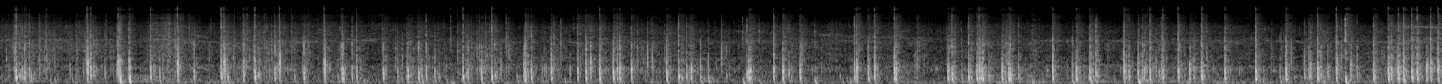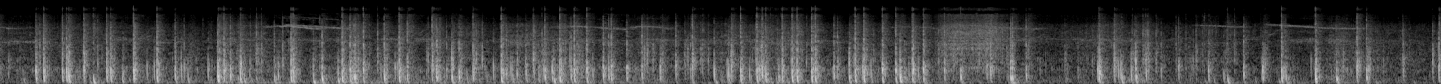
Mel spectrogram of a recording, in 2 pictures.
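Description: Consumer fireworks going off without let-up: rapid strings of firecracker pops and crackles mixed with louder bangs. There are a few short whistles, each falling in pitch, in the second half.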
